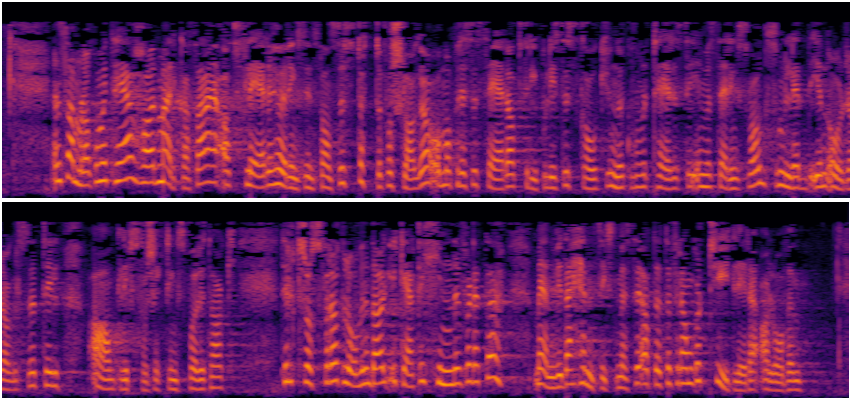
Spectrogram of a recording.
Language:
Norwegian Bokmål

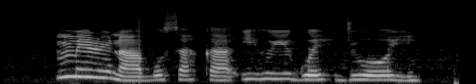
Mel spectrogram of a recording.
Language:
Igbo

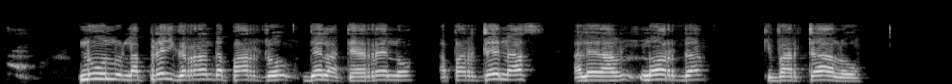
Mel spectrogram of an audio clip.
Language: Esperanto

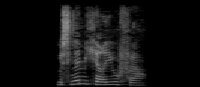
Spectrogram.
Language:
Kabyle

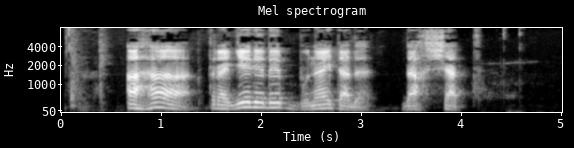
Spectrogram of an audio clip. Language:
Uzbek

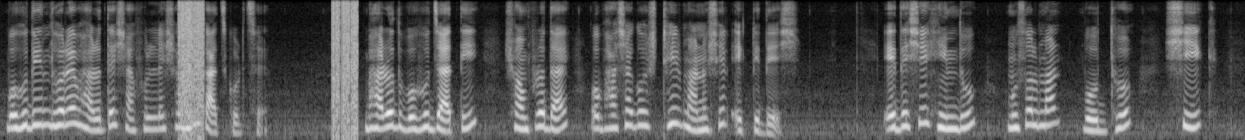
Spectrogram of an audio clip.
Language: Bangla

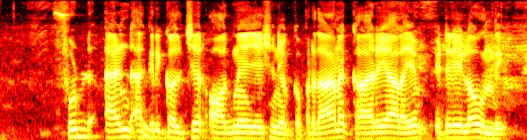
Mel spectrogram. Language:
Telugu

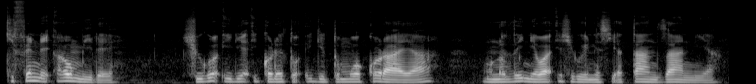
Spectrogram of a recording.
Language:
Kikuyu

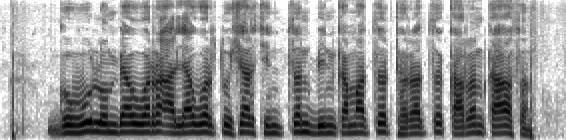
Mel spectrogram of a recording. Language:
Marathi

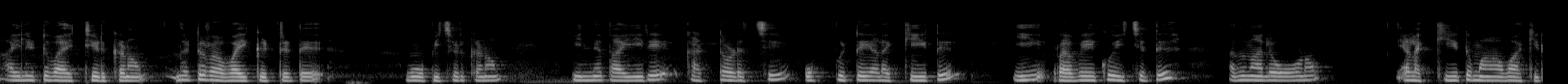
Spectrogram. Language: Malayalam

